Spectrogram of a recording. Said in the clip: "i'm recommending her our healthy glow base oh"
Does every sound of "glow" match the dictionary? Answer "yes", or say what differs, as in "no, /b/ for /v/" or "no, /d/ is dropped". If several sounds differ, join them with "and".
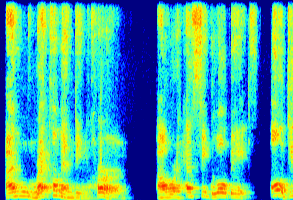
yes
